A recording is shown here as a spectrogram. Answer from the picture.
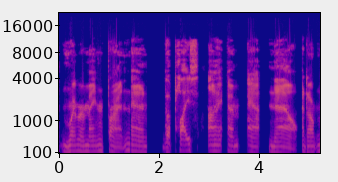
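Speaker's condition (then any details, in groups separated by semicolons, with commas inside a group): Parkinson's disease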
